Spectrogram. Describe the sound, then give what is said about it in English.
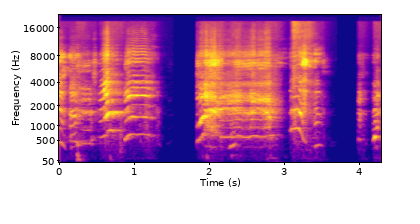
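A man in a played video, holding a teddy bear, screams and wails in anguish about someone dying, in three long, loud, strained bursts separated by short pauses, with a brief final cry; no clear words are spoken. “Him screaming about someone dying in Teen Wolf.”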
